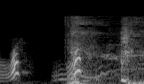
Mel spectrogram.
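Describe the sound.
A woman in Bridgewater, New Jersey imitates a dog, giving three short, sharp barks in quick succession, fairly loud, with brief gaps between them.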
